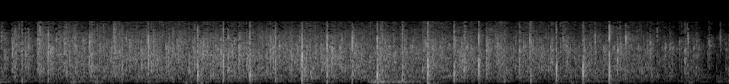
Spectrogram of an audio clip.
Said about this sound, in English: we have somebody special that is watching from Zhytomyr, Ukraine, right now, and that's Igor Smolyar. And so we want to say hi to him, so clap and let's give him a good.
